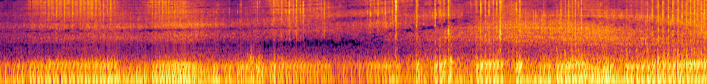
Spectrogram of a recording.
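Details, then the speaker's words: Ironhead Sportster under throttle on a field ride gives a ragged, crackly response with sharp pops spitting back through the carburetor, needing heavy clutch slipping; traced to slipping ignition timing, not the carburetor. "and if it isn't obvious it was still spitting and popping back through the carburetor I had to really ride the clutch to get it to go anywhere"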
